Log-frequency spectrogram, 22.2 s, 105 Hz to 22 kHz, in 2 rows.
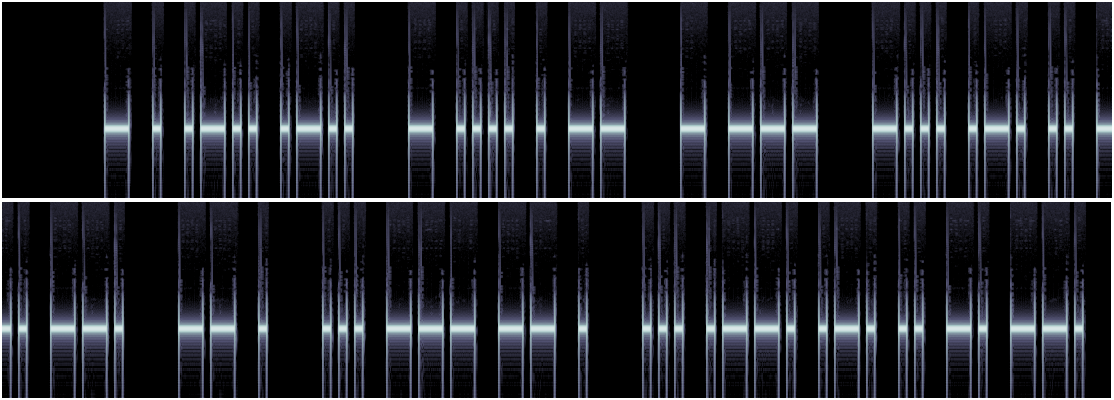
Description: Morse code, heard as a keyed tone, about 15 wpm, 700 Hz. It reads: TELL THEM TO BRING ME SOME SPRING
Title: Sentences from Top 1200 Words 15wpm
